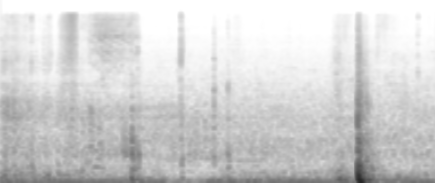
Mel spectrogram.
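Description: Boat sun-pad hatch being handled: faint handling noise, then one loud thump a little over three and a half seconds in.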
